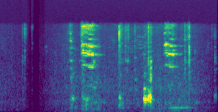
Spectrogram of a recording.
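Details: Blue jay giving a few harsh, raspy, broadband calls in short bursts about a second apart, with a lower knocking sound between them.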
